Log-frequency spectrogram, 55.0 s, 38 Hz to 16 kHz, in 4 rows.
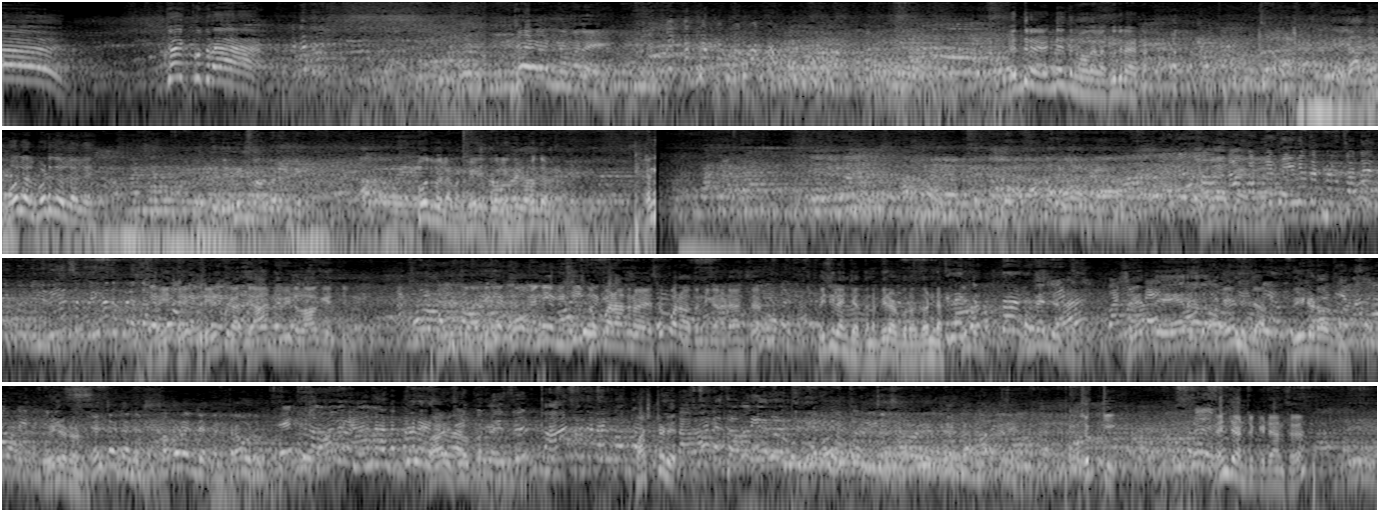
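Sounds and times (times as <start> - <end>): group chattering in hall: 0.0 - 55.0.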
